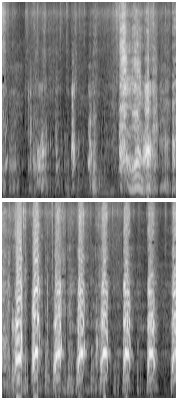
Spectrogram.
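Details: A Bull Terrier, apparently out hunting, gives a run of sharp, high yelping barks, about two each second.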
